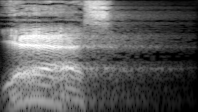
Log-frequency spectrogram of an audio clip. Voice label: Emote Yes; Smite; Siege Engine Xing Tian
